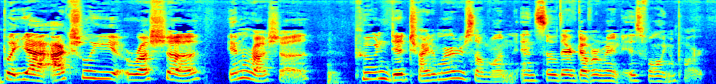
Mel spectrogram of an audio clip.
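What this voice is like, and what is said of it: Put-on Russian accent. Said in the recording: “that's why I have a Russian accent”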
